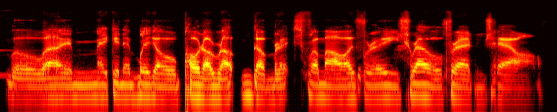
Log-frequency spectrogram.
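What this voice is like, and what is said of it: Troll character voice. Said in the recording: “You want to hear my troll voice?”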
